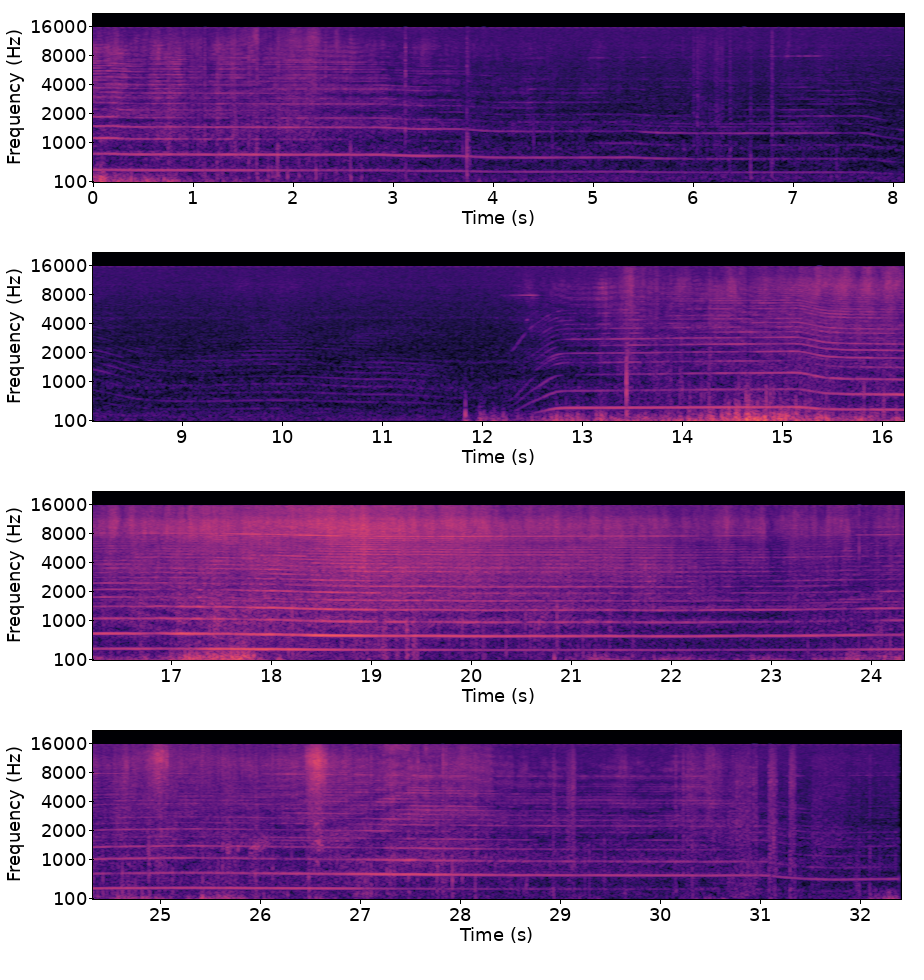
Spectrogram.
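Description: HobbyZone Icon RC plane's electric motor and propeller whining as it flies: the pitch slides down and fades almost away about eight seconds in, then the whine comes back abruptly about twelve seconds in and holds fairly steady. Gusts of wind rumble on the microphone.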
